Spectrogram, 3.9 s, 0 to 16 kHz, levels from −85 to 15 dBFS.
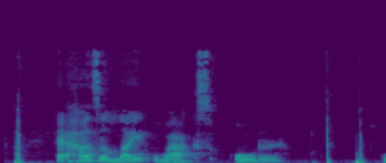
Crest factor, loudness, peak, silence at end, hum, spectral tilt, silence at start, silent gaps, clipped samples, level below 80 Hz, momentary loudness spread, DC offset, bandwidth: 16 dB; -31 LUFS; -14 dBFS; 0 s; none; -6 dB/octave; 0.15 s; none; under 0.1%; -56 dBFS; 16 LU; under 0.1%; 11.5 kHz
